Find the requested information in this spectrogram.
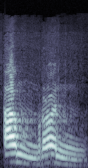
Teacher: Am mim mati izhar syafawi, dimatikan dengan jelas dan terang. Ron izhar halki.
